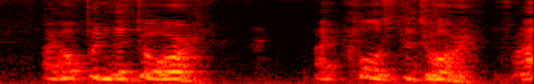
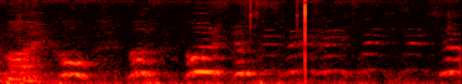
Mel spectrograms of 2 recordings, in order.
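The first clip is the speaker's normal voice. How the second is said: high, desperate pleading; high panicked please please; frightened begging. Retold or imitated. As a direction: beg for your life in a high voice. Fleeing gorilla, begging.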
